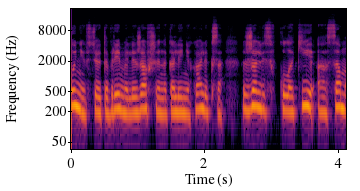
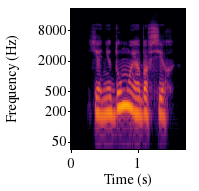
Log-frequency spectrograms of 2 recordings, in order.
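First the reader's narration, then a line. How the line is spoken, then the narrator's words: Tight-lipped, through teeth. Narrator (Russian): поджав губы, процедила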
